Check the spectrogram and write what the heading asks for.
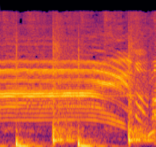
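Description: Rock music in which a female singer holds one long high note that slides down and breaks off near the end, over a few widely spaced drum hits.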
